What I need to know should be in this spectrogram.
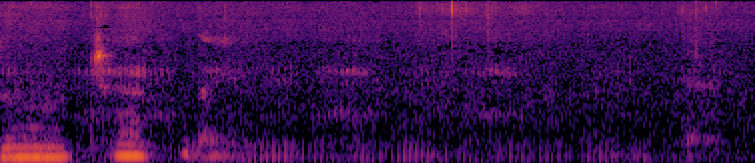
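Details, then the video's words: Purring of a Bombay cat snuggled on a small cat mat in an office: soft, low, evenly pulsing rumble carrying on after a woman's brief gentle sing-song words at the start, then fading quieter. "kitty cat office snuggle purr continues"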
